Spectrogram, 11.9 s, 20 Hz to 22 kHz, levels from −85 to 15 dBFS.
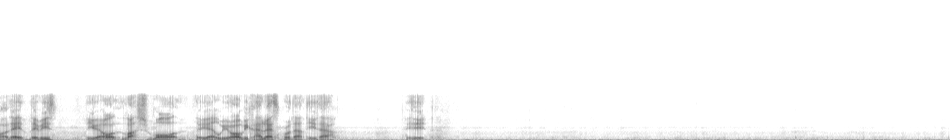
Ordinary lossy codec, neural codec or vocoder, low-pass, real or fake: none; autoencoder, 22.05 kHz, a latent of 192 numbers a frame, VITS, trained on many speakers; 7.2 kHz; fake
